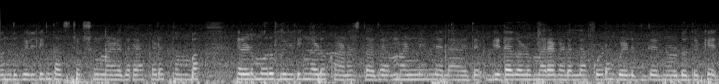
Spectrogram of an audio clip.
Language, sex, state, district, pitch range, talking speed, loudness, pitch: Kannada, female, Karnataka, Mysore, 220-235 Hz, 135 wpm, -16 LUFS, 225 Hz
